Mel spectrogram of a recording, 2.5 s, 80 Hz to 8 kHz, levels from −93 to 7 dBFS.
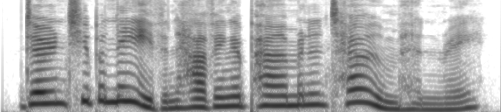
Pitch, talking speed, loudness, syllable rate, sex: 245 Hz, 215 wpm, -17 LUFS, 6.6 syllables/s, female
